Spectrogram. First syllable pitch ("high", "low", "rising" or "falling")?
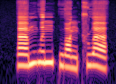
rising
